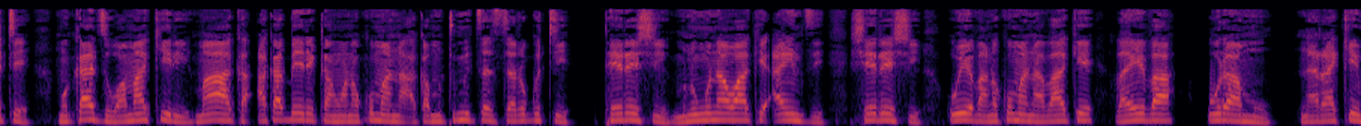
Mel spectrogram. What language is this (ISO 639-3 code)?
sna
